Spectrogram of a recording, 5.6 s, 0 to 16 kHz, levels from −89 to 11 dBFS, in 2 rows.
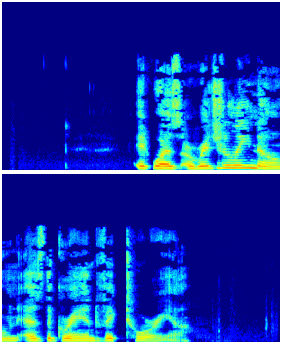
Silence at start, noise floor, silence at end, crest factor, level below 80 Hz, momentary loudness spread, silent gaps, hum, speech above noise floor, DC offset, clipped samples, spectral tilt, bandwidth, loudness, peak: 1.35 s; -73 dBFS; 0.95 s; 20 dB; -74 dBFS; 12 LU; none; none; 52 dB; under 0.1%; under 0.1%; -4.5 dB/octave; 11.5 kHz; -21 LUFS; -4 dBFS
